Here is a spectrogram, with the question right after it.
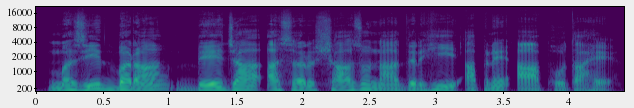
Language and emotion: Urdu, neutral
